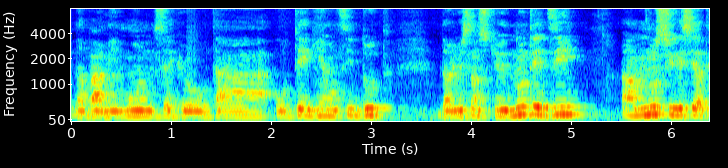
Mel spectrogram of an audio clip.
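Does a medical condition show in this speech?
No.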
